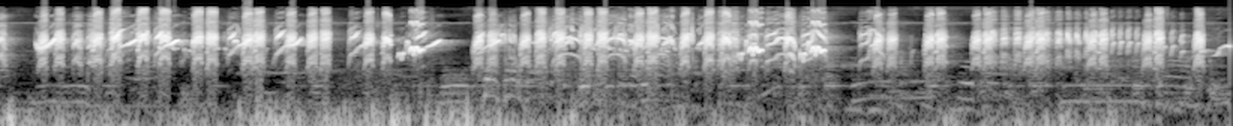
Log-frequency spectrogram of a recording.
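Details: A sooty-headed bulbul of the garuda type calls to a rival with almost nonstop chattering: harsh squawks, upward-flicking whistles and fast rattled notes, pausing once briefly near the middle.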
